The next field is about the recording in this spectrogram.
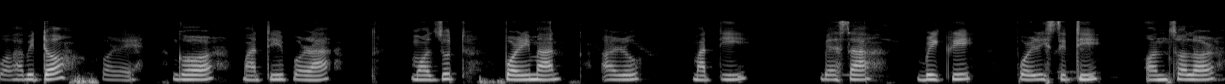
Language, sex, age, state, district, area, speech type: Assamese, female, 18-30, Assam, Charaideo, urban, spontaneous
